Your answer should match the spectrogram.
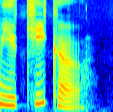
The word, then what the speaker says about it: Yuki: I'm Yukiko. But people call me Yuki. – Yuki. How do you spell that? – Y-U-K-I.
